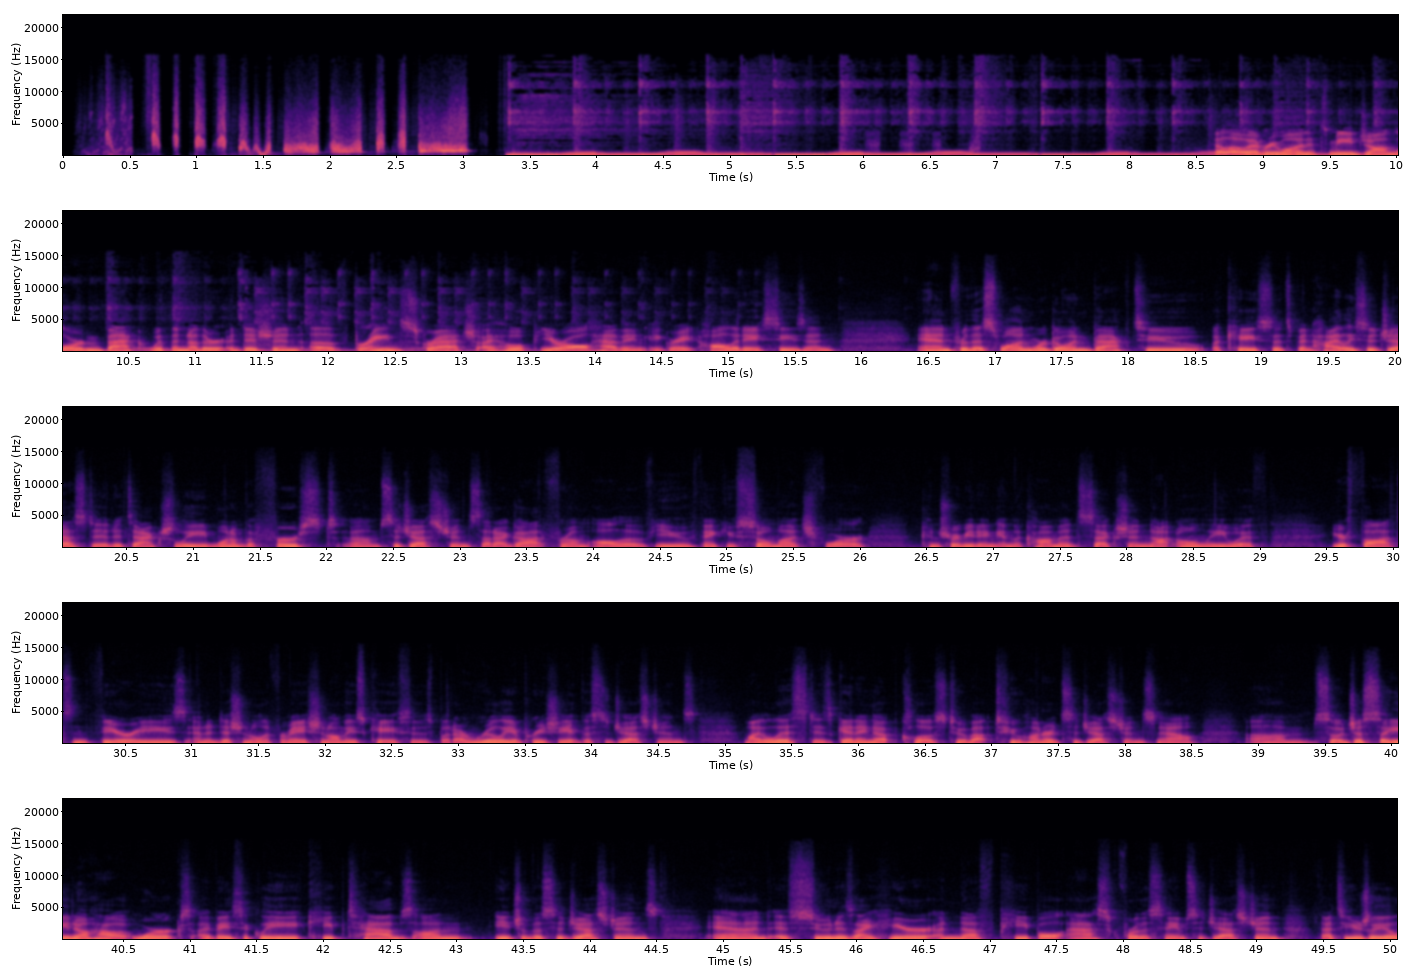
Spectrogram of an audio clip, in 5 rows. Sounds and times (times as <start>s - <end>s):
Music: 3.3s - 15.1s
Inside, small room: 7.7s - 50.0s
Speech: 8.6s - 15.8s, 16.4s - 50.0s.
